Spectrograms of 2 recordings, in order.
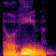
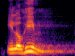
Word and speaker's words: Elohim: for the way Christian Prince pronounces a certain syllable. If you'll notice how Hijab says Elohim. Elohim.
